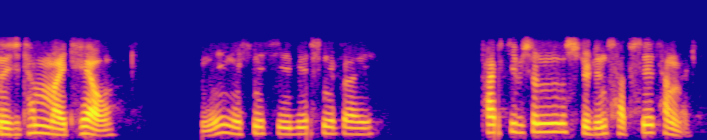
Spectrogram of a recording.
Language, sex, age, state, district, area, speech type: Bodo, male, 30-45, Assam, Kokrajhar, rural, conversation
